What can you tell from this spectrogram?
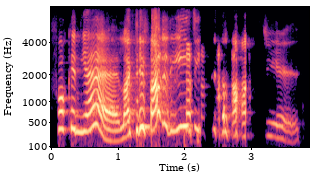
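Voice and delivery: loud, high-pitched mock outrage; indignant outburst. Reacting to headline about police challenges, loudly indignant.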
